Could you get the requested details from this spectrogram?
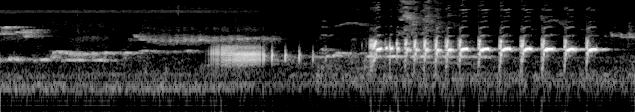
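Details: Zebra dove, local Javanese bird, giving a dhuduk-style call, a 'tut tut tut' made by a bird still learning and used as a lure to make other doves call; blurred tones, then a quick run of about a dozen short, evenly repeated notes.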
